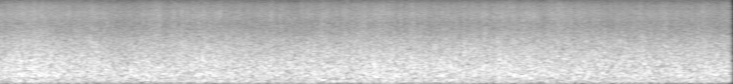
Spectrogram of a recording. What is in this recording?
This is a short looping version of
that I'll be using in a videogame called Owlboy.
